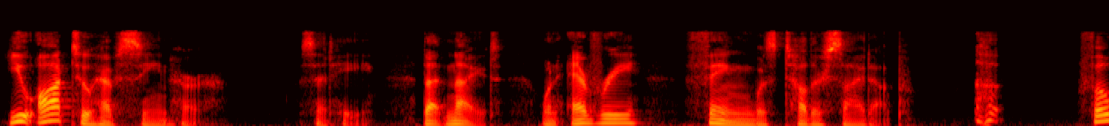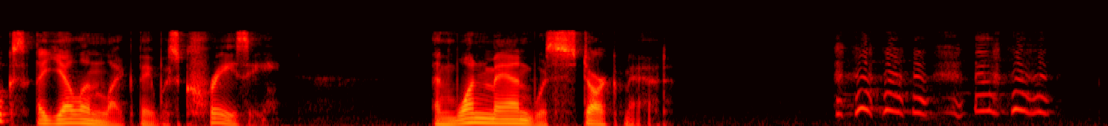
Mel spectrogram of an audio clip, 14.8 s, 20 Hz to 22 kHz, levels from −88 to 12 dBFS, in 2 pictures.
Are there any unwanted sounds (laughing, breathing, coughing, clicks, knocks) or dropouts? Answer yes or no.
yes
